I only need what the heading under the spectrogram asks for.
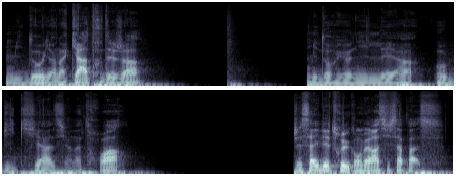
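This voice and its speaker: A man streaming live, chatting casually and haltingly, thinking out loud with plenty of hesitations. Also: medium pitch. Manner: halting, thinking aloud, lots of fillers.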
